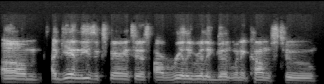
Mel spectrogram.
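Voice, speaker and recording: An American man with a fairly low voice speaks in a roomy, slightly dull recording. He is presenting as a children's book author, informally and conversationally. He addresses his listeners directly and puts questions to them. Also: fairly even intonation, moderate pace. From United States. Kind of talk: informal audience presentation with slides. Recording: dull, echoey room sound.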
